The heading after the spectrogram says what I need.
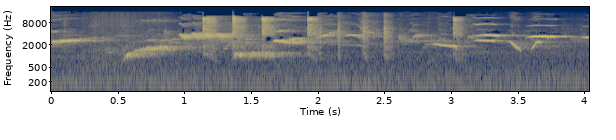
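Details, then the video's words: Multi-voiced White-rumped shama song used for training and rousing other shamas: an upswept whistle opens, followed by loud crackling bursts, clipped notes and a closing dipping, V-shaped whistle. "Kích Chòe lửa hót nhiều giọng"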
